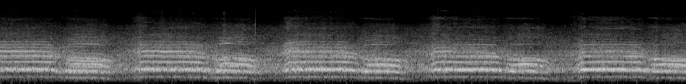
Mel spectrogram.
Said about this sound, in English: That second clip is what I consider the classic airball chant. The syllables are long and drawn out, the crowd perfectly in sync as it taunts the not-so-straight-shooting opposition. This is a beautiful, miraculous thing.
